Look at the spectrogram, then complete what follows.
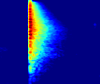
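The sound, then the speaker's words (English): A single sharp hand clap stands in for a high five across a table. It cracks loudly and decays quickly, with brief talk at the start and end. “You just clapped because you didn't want to reach over the table.”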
